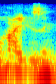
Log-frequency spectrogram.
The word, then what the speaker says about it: Raízen: na raize Tá bom é só falar raizen raiz em Raízen já ouviu um pouco de tudo Tá mas eu conheço a pronúncia como raiz em Tá bom então aí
